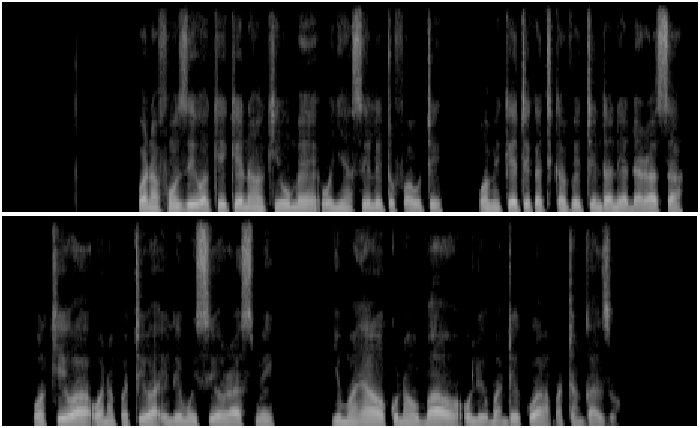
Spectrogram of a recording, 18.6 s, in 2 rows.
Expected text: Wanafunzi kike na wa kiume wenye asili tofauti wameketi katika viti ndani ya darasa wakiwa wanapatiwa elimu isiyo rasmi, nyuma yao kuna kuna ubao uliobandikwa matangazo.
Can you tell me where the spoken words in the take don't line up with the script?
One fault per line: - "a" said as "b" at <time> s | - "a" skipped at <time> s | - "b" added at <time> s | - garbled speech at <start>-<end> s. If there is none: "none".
- "wa" added at 2.6 s
- "kuna" skipped at 14.7 s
